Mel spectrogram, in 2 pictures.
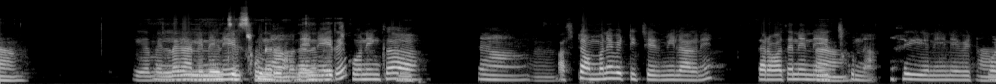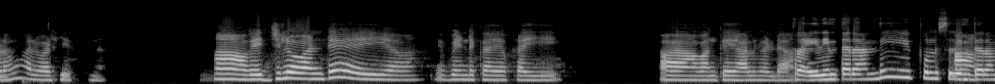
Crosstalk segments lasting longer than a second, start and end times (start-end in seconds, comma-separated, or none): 1.6-3.4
